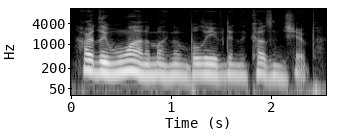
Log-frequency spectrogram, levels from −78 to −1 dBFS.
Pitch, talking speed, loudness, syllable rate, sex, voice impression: 135 Hz, 190 wpm, -16 LUFS, 6.1 syllables/s, male, masculine, middle-aged, slightly relaxed, slightly soft, fluent, slightly calm, friendly, unique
